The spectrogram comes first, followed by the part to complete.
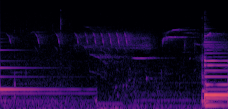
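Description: A plucked acoustic guitar note from background music rings out and fades, leaving a low-level pause with faint high chirps.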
